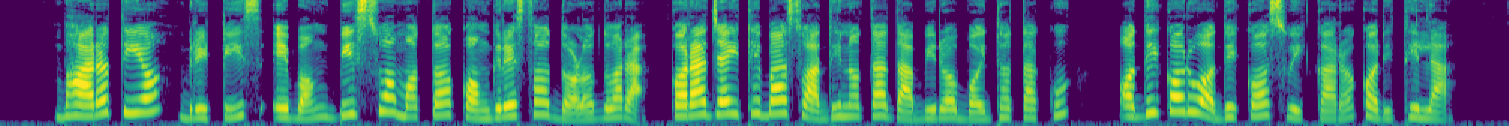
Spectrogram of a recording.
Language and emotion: Odia, neutral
